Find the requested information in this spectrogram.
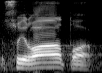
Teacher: صراط صاد را طا تینوں پر پڑھ جائیں گے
